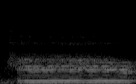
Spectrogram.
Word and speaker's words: Om: And using that is beautiful because it basically has more like 3 syllables. So when we do it out loud, it's an A-U-M. Om.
